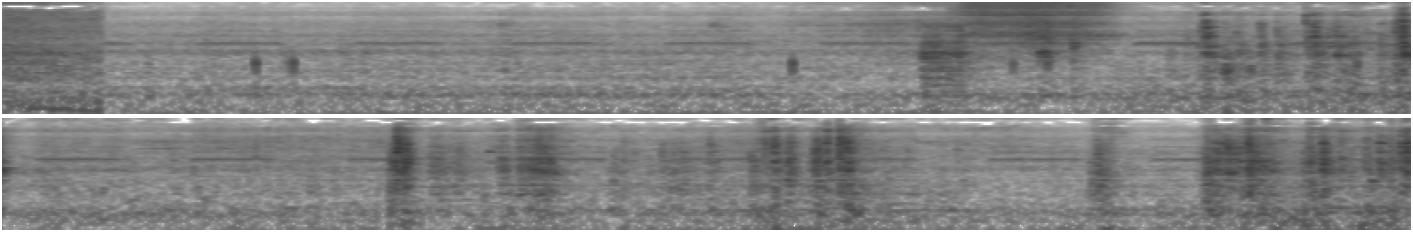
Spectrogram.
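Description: Hitachi crawler excavator's diesel engine running steadily as its bucket digs and scrapes through soil and broken concrete, with repeated clanks and clatter of rubble and a short hiss about five seconds in.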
